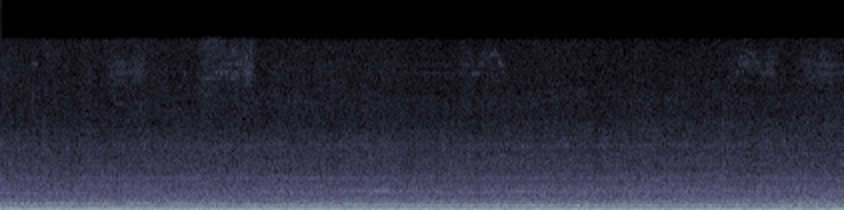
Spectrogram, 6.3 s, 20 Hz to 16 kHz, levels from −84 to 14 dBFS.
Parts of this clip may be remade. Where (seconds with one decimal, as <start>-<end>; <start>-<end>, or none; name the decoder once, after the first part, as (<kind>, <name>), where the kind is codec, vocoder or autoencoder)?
2.9-3.5 (autoencoder, DAC-VAE)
